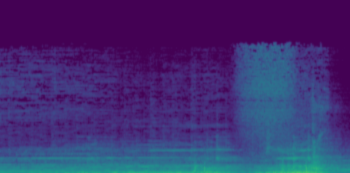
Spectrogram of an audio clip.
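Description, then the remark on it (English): A low mechanical hum builds, then a hissing sliding separation door to a chamber opens after a fist slams its release mechanism, starting slow and gaining speed in a loud rush of air before cutting off abruptly. “there was a hiss as the separation door opened, slowly at first, but soon gained speed”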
